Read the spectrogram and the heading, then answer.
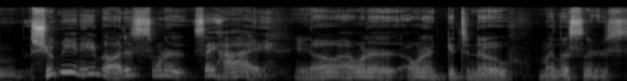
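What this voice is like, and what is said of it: Usual voice. Nothing is said of it.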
